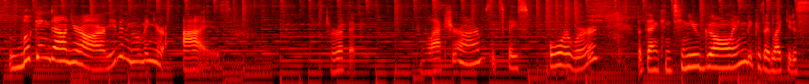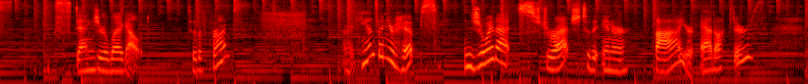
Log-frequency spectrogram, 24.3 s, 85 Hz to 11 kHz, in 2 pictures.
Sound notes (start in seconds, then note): 16.0 inhales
